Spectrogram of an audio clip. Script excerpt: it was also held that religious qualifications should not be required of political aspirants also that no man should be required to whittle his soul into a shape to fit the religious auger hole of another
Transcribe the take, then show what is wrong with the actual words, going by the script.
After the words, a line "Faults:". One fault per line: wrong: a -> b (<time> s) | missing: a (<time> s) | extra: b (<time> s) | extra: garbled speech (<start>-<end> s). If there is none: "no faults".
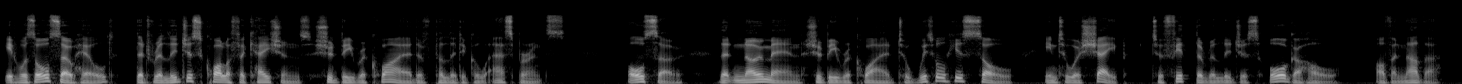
it was also held that religious qualifications should be required of political aspirants also that no man should be required to whittle his soul into a shape to fit the religious auger hole of another
Faults:
missing: not (3.4 s)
